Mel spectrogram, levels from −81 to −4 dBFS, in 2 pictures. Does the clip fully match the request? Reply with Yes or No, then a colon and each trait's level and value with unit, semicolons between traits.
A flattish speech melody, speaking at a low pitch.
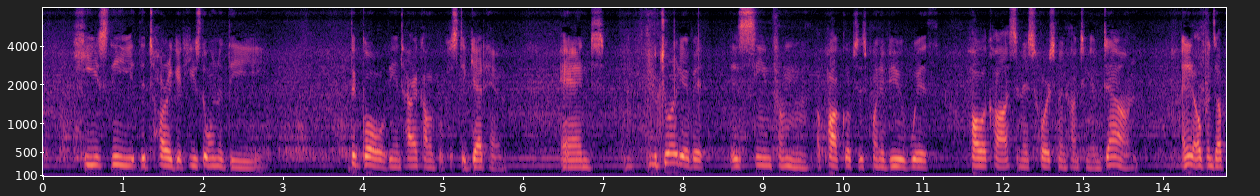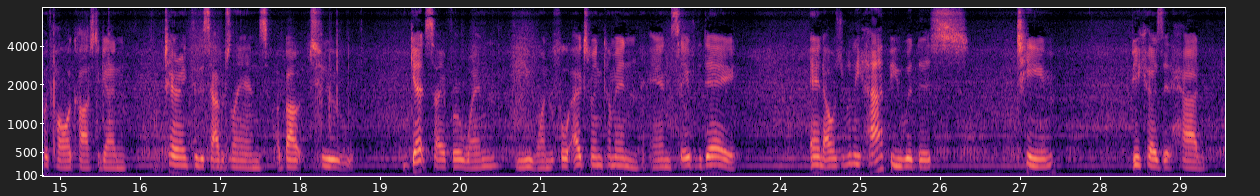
Yes: narrow, 2.1 semitones; low, 130 Hz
